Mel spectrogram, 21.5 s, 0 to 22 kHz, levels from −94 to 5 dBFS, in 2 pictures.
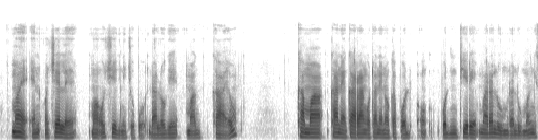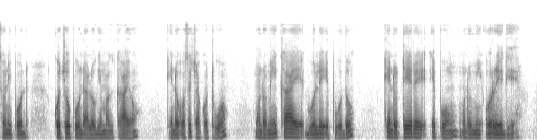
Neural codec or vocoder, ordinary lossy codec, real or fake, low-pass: none; Opus, 24 kbps; real; 10.8 kHz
